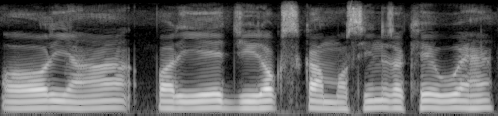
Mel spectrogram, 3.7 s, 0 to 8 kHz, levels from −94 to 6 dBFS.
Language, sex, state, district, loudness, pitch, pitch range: Hindi, male, Jharkhand, Deoghar, -17 LUFS, 140 Hz, 130-140 Hz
